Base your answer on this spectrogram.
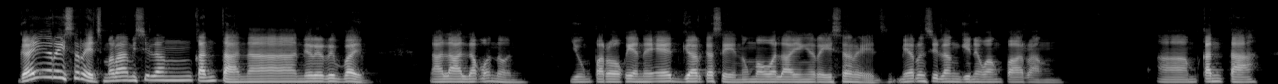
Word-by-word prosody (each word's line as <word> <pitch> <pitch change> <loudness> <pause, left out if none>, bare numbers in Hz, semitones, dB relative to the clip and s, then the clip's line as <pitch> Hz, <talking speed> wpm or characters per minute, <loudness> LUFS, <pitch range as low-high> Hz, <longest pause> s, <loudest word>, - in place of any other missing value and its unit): Gaya - - +6
yung 335 0 -2
Eraserheads 275 - +3
marami 180 +4 +3
silang 190 0 -1
kanta 165 -8 +3
na 125 +1 -1 0.4
nire-revive. 140 -3 +2 0.7
Naalala 125 +1 +1
ko 135 - -3
no'n, 115 -7 -7 0.5
yung 120 +1 -9
Parokya 125 +1 +1
ni 125 - -3
Edgar 135 -1 +1
kasi 135 -5 -1
nung 115 +2 -8
mawala 120 0 0
yung 115 0 -5
Eraserheads, 110 -4 -3
meron 135 +4 -3
silang 130 -3 -3
ginawang 120 -1 -4
parang, 110 -3 -6 1.0
um, 110 +1 -5
kanta 120 -4 0
125 Hz, 120 wpm, -23 LUFS, 115-140 Hz, 1.0 s, Gaya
